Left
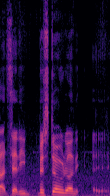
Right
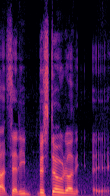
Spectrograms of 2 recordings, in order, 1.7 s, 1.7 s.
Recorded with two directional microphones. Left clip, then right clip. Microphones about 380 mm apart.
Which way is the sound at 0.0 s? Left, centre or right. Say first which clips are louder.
Right 10 dB; centre.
